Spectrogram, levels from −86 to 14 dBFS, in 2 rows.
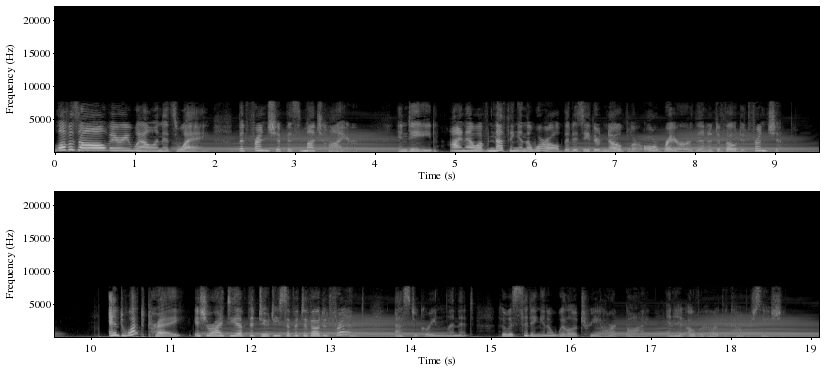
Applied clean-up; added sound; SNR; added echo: none; Wind instrument, woodwind instrument; 12 dB; none.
